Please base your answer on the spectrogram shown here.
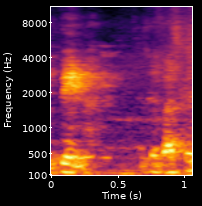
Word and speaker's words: bema: Esto tiene una palabra griega que es el bima. Perdón, disculpen. No es el bima, es el bema. Lo que pasa es que se pronuncia bima, pero es el bema.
